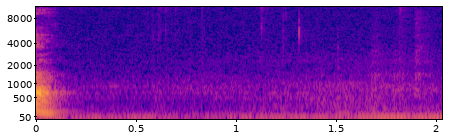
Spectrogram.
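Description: A spoken word trails off, then a pause of near-silent room tone with a few faint, light clicks in the second half.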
